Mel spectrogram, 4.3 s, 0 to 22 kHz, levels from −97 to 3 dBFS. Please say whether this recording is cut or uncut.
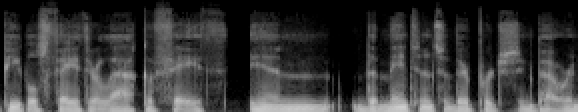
uncut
